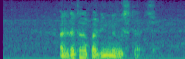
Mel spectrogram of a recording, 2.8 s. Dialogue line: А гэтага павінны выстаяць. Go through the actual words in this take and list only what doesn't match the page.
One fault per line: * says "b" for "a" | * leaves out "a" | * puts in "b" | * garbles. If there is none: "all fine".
all fine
